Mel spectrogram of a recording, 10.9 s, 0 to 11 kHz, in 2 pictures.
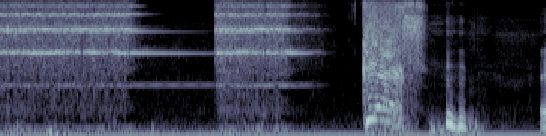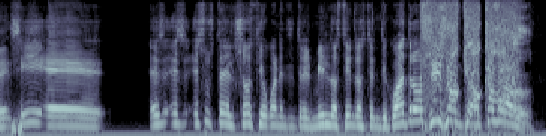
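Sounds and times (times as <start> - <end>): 
telephone ringing with metallic bell tone: 0.0 - 3.4
speech: 4.4 - 10.9.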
